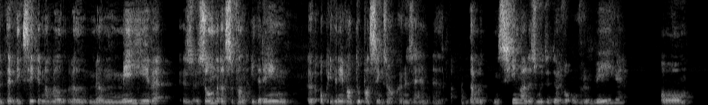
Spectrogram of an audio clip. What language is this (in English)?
Dutch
